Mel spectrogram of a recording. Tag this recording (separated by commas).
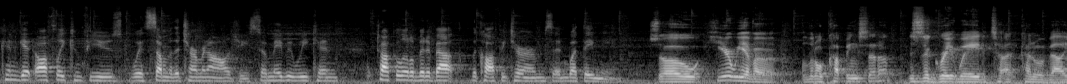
Music, Speech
